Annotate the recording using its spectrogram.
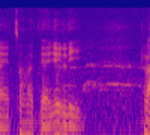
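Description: A man's narrating voice, then a rooster crowing faintly in the background, its long held note heard in the pause in speech in the second half.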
